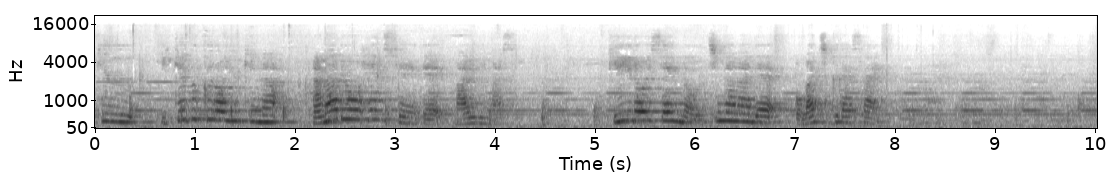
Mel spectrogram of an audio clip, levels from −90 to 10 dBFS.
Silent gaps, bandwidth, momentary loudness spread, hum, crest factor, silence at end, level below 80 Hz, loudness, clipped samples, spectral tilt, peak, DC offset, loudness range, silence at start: none; 11 kHz; 17 LU; none; 18 dB; 0 s; -44 dBFS; -18 LUFS; under 0.1%; -7 dB/octave; 0 dBFS; under 0.1%; 4 LU; 0 s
